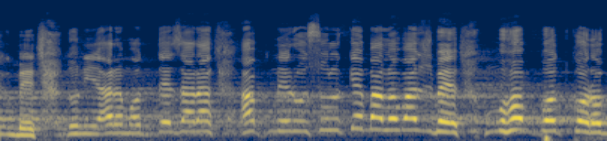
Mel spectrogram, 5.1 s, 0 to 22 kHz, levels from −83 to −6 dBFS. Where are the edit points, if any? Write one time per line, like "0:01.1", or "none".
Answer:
none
